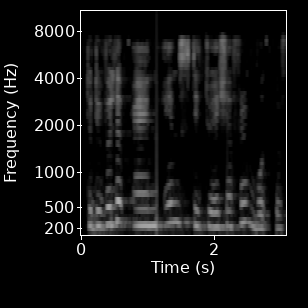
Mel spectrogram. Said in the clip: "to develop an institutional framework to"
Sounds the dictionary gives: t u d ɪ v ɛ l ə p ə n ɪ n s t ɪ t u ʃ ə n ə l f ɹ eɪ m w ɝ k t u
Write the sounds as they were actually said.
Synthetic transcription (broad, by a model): t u d ɪ v ɛ l ə p ə n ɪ n s t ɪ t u ə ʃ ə n f ɹ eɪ m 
